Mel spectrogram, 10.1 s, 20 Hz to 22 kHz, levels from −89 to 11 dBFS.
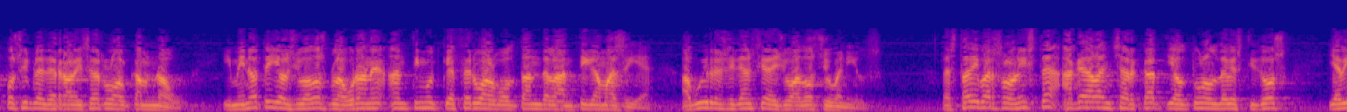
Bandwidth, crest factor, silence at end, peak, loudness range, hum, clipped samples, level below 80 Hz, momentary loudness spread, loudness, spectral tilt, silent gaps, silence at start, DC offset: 7.8 kHz; 14 dB; 0 s; -8 dBFS; 2 LU; none; under 0.1%; -74 dBFS; 8 LU; -21 LUFS; -6.5 dB/octave; none; 0 s; under 0.1%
